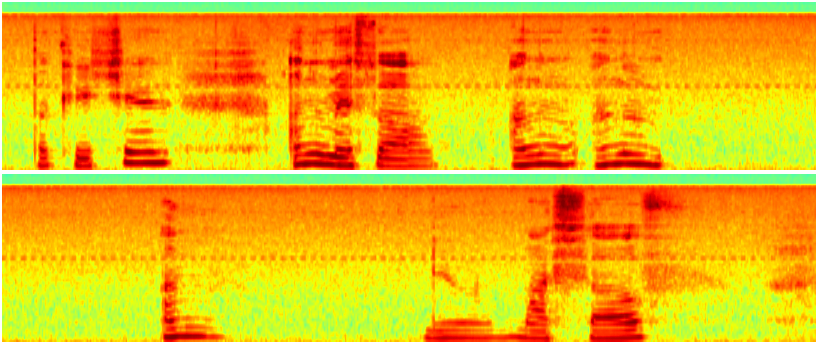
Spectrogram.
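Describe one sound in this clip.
A young woman speaks close to a microphone with animation, in short expressive bursts.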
